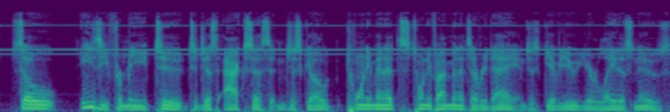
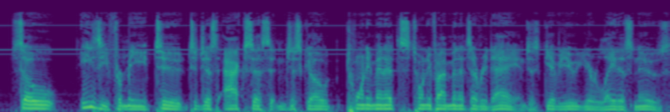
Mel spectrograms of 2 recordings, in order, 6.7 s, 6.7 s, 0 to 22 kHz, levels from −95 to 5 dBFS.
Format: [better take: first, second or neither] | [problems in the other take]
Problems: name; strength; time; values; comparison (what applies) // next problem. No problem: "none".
second | high-pitched whine; loud; throughout; 3.5 kHz, 7 dB below the speech; faint in the second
